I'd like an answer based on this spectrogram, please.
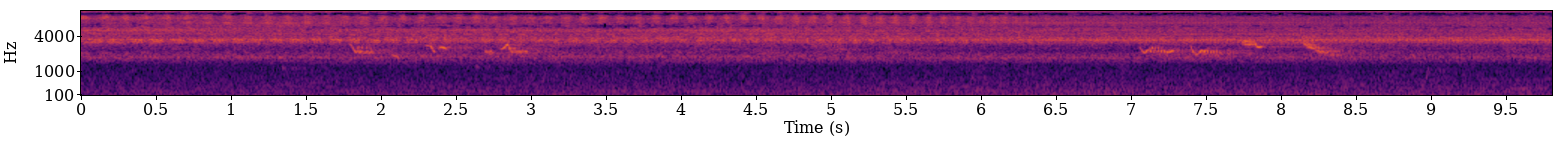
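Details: Dry-season cicada chorus in a dipterocarp forest: a steady, hissing, high-pitched buzz runs unbroken throughout. Faint, brief bird chirps appear twice, early and near the end, over the insect wall of sound.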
